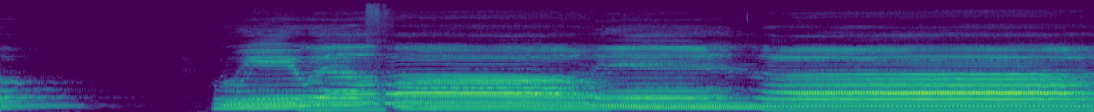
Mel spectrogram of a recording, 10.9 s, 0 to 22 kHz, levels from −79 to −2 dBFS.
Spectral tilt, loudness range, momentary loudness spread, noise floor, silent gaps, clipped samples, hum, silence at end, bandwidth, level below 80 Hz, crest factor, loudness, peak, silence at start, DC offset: -6.5 dB/octave; 7 LU; 10 LU; -77 dBFS; 1.74-1.81 s; under 0.1%; none; 0 s; 16 kHz; -70 dBFS; 14 dB; -23 LUFS; -8 dBFS; 0 s; under 0.1%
